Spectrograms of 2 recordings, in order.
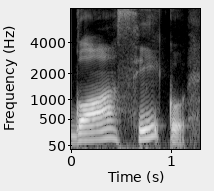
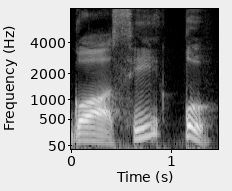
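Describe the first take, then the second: First: The first vowel is a darker, rounded o. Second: The first vowel is a darker, rounded o.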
